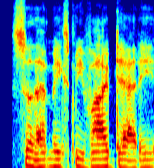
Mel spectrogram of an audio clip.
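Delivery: acted under-breath muttering. Retelling what you said when he introduced you, muttering under your breath. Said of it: "under my breath".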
